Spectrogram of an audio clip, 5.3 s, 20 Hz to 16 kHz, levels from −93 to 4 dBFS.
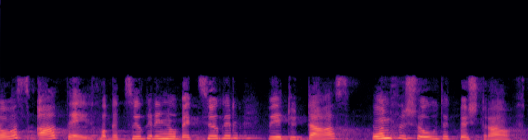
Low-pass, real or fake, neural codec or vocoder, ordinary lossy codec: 7.2 kHz; fake; codec, 16 kHz, 2 kbps, FreqCodec, larger model; MP3, 48 kbps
